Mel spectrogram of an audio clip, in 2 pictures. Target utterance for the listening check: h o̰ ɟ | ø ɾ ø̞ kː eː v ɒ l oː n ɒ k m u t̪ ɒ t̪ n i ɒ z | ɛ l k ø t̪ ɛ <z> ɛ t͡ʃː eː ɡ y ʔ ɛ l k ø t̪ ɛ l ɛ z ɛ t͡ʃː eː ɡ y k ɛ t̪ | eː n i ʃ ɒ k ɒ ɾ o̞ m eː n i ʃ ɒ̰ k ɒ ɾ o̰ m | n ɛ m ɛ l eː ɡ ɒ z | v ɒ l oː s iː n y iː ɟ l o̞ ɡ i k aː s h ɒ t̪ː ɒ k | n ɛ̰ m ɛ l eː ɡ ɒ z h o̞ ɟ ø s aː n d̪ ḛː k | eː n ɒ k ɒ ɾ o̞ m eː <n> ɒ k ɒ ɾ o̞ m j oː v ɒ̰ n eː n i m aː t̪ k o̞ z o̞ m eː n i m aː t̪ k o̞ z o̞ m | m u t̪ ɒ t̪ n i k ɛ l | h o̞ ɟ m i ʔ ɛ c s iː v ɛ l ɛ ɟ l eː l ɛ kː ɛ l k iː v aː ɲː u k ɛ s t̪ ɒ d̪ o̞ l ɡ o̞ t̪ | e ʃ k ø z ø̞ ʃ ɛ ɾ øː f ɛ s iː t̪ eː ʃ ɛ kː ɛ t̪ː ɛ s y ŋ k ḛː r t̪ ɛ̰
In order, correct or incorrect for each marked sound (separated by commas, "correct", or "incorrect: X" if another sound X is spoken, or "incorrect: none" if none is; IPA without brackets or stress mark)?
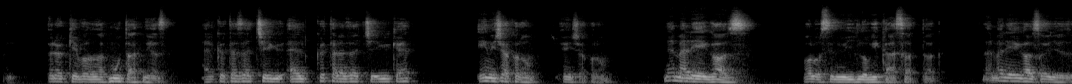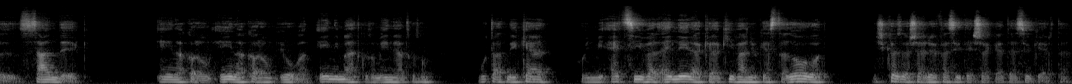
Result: correct, correct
